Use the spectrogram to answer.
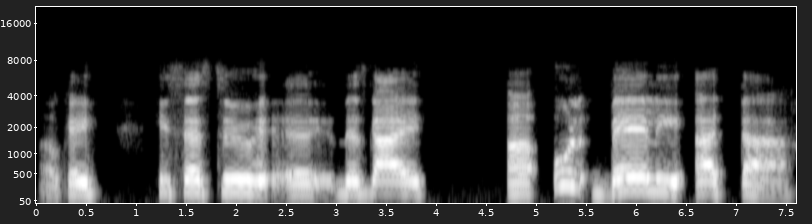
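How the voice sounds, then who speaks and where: Giving a lecture, this high-voiced man takes his time and lets every phrase settle. His first language is Hebrew, and his loose, relaxed teaching is full of joking asides and repeated "okay" and "right," heard through muffled, dull audio that resembles an online class.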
